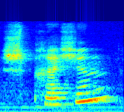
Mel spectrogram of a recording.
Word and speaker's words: sprechen: We have the sh sound and the P, as you can see in the phonetic script. In brackets, SP is always pronounced SP at the beginning of a word. So it's sprechen.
